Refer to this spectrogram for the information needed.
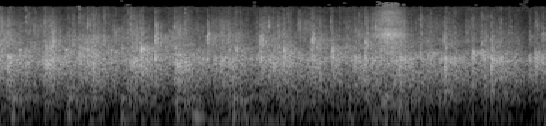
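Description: A crowd applauds steadily, a dense, even wash of many hands clapping that holds at a constant moderate level for several seconds with no pauses.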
